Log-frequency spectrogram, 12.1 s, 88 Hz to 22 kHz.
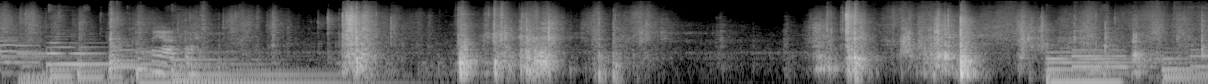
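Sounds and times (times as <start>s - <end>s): packaging rustling: 2.0s - 6.7s, 8.0s - 12.0s.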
